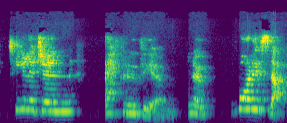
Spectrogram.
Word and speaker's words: telogen effluvium: known as, I think I'm pronouncing it correctly, telogen effluvium. You know, what is that term and what does that have to do with hair loss? Right. So telogen effluvium is actually a very common form of hair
